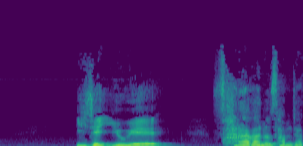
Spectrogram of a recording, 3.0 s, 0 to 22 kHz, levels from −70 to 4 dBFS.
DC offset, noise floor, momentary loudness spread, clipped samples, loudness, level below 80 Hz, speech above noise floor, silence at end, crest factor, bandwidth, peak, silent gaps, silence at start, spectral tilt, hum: under 0.1%; -56 dBFS; 10 LU; under 0.1%; -19 LUFS; -48 dBFS; 38 dB; 0 s; 16 dB; 15.5 kHz; -4 dBFS; none; 0.75 s; -5 dB/octave; none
